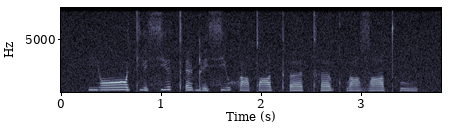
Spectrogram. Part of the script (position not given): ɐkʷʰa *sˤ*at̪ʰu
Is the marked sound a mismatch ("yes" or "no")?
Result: yes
